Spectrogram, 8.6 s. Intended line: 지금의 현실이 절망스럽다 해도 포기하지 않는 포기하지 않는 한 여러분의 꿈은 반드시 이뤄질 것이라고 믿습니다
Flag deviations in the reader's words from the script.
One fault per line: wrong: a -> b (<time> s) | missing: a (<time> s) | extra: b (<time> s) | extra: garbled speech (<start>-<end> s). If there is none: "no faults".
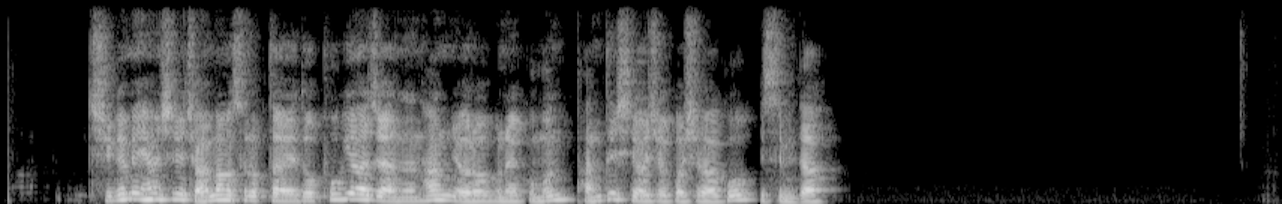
missing: 포기하지 않는 (2.8 s)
